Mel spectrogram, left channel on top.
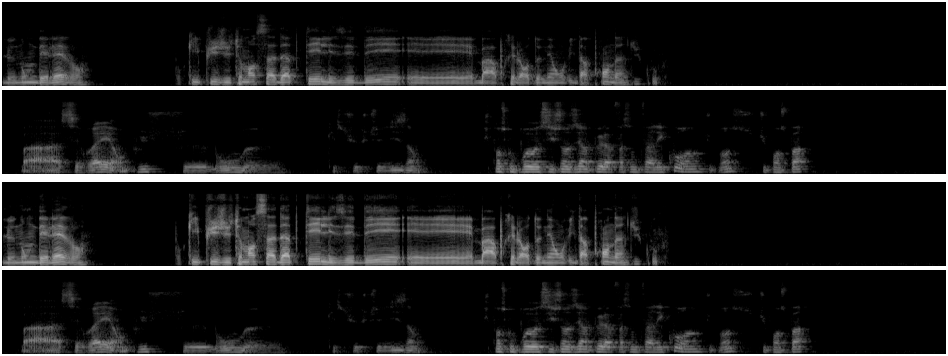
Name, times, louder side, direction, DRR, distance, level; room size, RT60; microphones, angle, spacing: voice 1, 0.0-0.9 1.9-6.6, right 5 dB, 45° right, 0.4 m, -31 dB
voice 2, 9.6-12.3 12.7-13.7 14.3-17.4, equal, 5° left, 0.6 m, -40 dB
12.0 x 7.1 x 2.9 m
head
